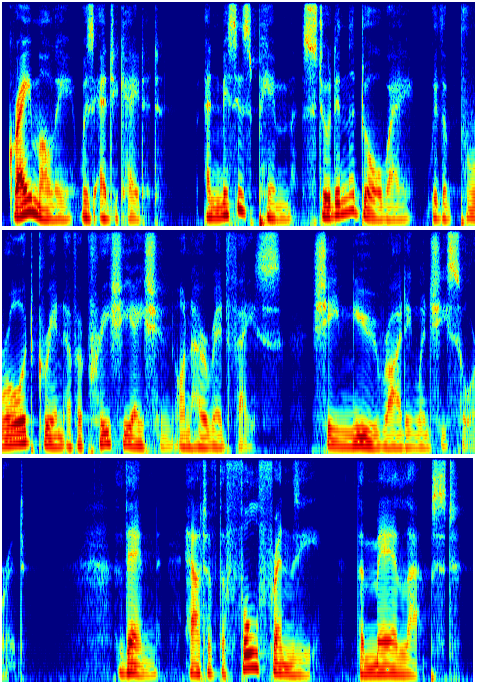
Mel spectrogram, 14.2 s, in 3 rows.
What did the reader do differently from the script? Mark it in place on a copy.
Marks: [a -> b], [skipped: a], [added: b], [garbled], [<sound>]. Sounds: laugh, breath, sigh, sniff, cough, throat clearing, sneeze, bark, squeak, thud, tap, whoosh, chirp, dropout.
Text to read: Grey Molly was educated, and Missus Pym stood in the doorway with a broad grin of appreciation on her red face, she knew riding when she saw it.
Grey Molly was educated, and Missus Pym stood in the doorway with a broad grin of appreciation on her red face, she knew riding when she saw it. [added: Then out of the full frenzy the mare lapsed]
